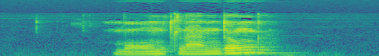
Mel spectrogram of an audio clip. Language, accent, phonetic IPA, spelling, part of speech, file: German, Austria, [ˈmoːntˌlandʊŋ], Mondlandung, noun, De-at-Mondlandung.ogg
- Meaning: moon landing, lunar landing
